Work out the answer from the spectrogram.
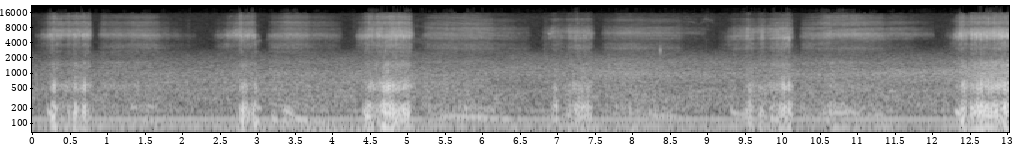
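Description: Repeated snorting snores with steady background hum, roughly one every two to three seconds, from a sleeping dog.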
